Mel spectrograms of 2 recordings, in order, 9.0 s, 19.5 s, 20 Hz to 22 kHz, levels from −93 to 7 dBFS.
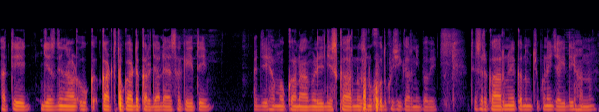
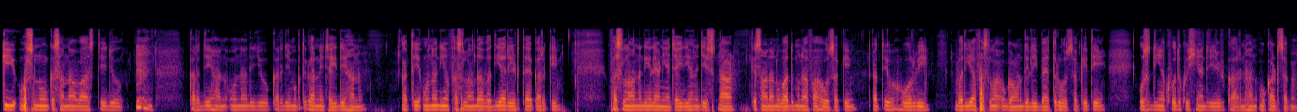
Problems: background sounds at intervals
